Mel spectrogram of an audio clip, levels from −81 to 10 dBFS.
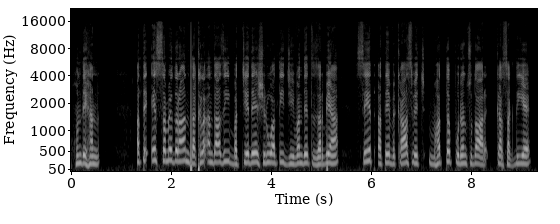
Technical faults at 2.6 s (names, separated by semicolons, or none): loud pop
